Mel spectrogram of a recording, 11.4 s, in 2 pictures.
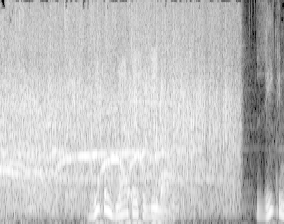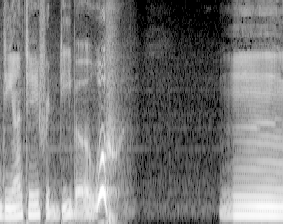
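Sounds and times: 
applause: 0:00.0 - 0:04.9
speech: 0:01.9 - 0:03.6, 0:05.2 - 0:08.0, 0:10.3 - 0:10.6.

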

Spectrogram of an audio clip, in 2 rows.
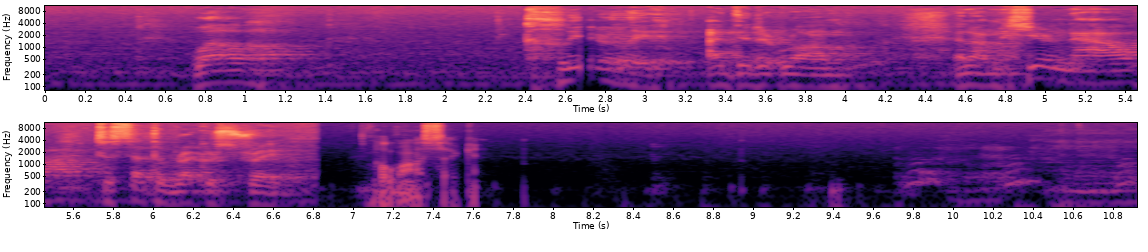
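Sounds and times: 
speech: 0:00.7 - 0:01.4, 0:02.5 - 0:07.6
dog whimpering while dreaming in sleep: 0:09.7 - 0:10.9.

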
